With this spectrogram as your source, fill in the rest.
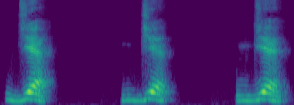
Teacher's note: Ja has no sound of cha into it. So when you are pasting your middle part of your tongue to the palate, that is making jim without any flow of breath or sound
